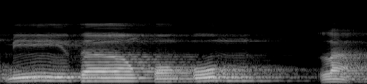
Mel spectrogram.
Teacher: Mim sukun bertemu lam, dibaca dengan jelas. Hukum bacaan izhar syafawi.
